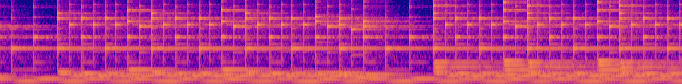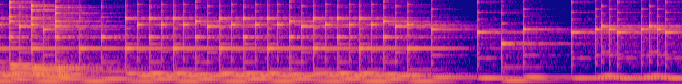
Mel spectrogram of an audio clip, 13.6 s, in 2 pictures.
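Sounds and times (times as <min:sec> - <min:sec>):
cheerful marimba: 0:00.0 - 0:13.6
chiptune music: 0:04.4 - 0:10.0.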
